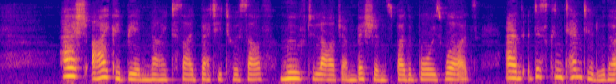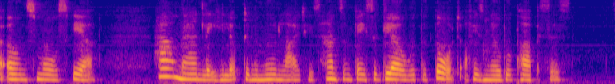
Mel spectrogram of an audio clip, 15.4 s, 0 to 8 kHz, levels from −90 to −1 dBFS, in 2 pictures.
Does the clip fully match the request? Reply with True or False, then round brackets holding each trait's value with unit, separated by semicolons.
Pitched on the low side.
False (180 Hz)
